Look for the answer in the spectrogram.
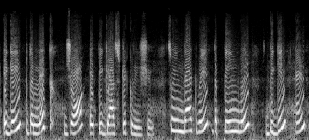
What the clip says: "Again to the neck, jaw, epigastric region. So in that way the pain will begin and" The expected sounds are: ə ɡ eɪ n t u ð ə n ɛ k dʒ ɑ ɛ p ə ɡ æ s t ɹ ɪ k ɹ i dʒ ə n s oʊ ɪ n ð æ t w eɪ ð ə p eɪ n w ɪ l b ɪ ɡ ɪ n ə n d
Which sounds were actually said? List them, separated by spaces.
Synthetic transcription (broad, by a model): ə ɡ eɪ n t u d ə n ɛ k dʒ ɑ ɛ p ə ɡ æ s t ɹ ɪ k ɹ i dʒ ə n s oʊ ɪ n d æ t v eɪ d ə p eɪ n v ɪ l b ɪ ɡ ɪ n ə n d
